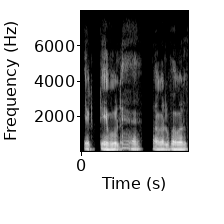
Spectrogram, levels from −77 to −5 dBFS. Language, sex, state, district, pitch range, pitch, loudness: Hindi, male, Bihar, Patna, 130-145 Hz, 135 Hz, -19 LUFS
